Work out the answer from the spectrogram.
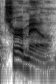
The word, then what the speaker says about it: Chell: pronouncing your name correctly yes it's uh CHL My grandmother used it's like church mail he's always living God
